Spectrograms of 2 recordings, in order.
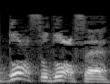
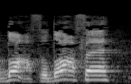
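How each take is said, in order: First: The first consonant is followed by a 'u' vowel. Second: The first consonant is followed by an 'a' vowel. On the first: "ومنها ما يقرأ فيه بوجه الضم" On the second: "منها ما يقرأ بالفتح بوجه الفتح"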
